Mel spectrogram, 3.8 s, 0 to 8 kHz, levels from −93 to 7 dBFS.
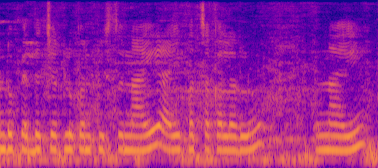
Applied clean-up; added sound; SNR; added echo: none; none; none; none.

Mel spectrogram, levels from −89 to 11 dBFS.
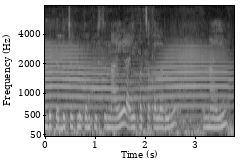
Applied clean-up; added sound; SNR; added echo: none; Trumpet; 4 dB; none.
